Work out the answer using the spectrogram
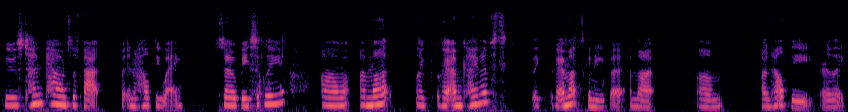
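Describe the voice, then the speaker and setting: A young woman vlogger rambles casually to the camera, scattered and giggly, often cutting herself off. Her voice is fairly high, creaky, and a little mellow.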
